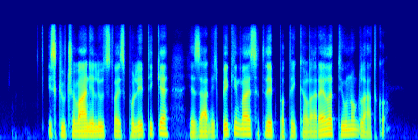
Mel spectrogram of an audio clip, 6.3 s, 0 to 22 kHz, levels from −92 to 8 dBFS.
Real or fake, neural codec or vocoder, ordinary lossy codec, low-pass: fake; codec, 24 kHz, 0.9 kbps, WavTokenizer, large speech release; none; none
